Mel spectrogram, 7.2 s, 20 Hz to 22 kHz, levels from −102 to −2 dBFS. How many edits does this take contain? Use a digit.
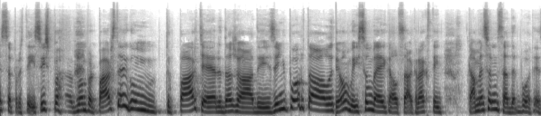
2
